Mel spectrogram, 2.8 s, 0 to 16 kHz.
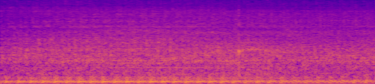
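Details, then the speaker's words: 2015 Polaris Sportsman 570 EFI single-cylinder ATV that sat outside for years, idling with the airbox removed after it was found full of water and cleaned out: steady, low, even thump with no knocks or clatter. Motor quiet, normal idle. "but I mean that motor is quiet again I don't have the airbox on here because it was full of water that thing's all cleaned"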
